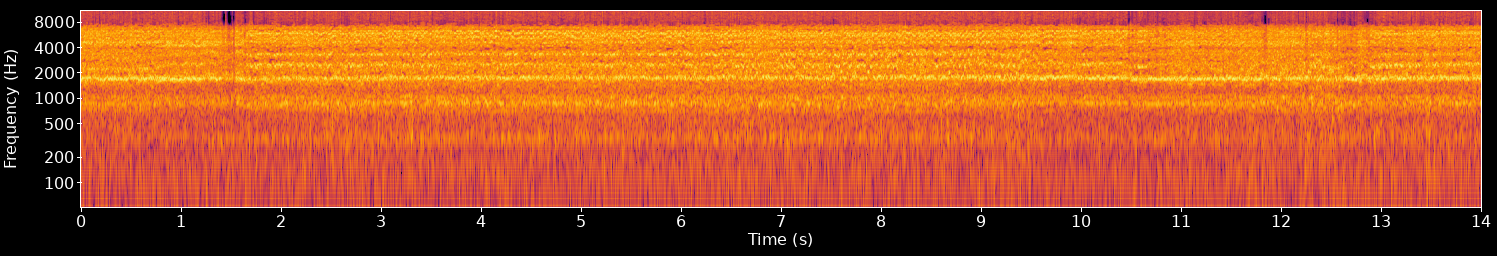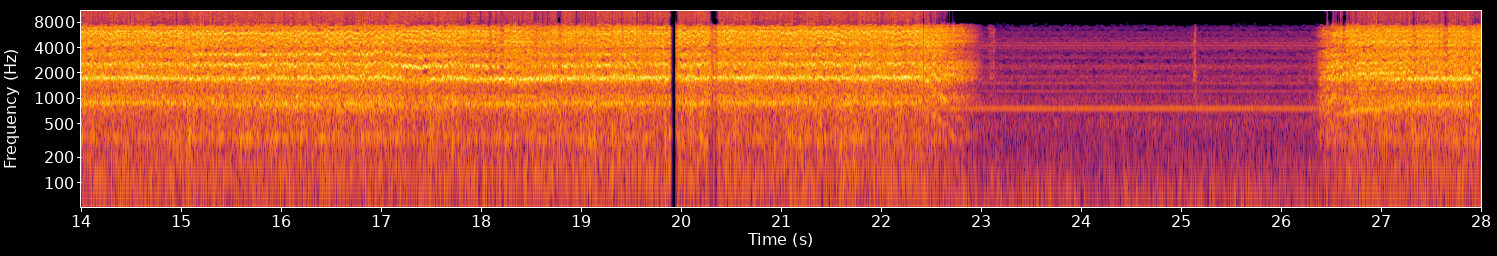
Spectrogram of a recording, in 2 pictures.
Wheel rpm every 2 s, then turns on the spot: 220, 210, 210, 210, 220, 220, 220, 230, 210, 230, 230, 60, 0, 160.
none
